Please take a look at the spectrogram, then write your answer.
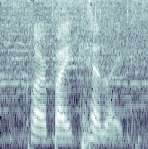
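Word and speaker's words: klaarblijkelijk: The E is more explicitly pronounced. Klar bei kleik. Klar bei kleik. Klaarbijkelijk.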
